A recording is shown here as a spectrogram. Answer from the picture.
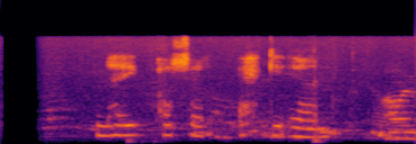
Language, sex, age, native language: Icelandic, male, 10, Icelandic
